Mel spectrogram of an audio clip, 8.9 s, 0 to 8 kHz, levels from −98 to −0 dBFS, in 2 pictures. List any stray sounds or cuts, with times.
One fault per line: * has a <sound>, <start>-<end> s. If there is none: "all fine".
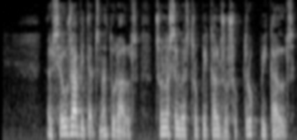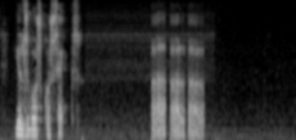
* has a laugh, 6.7-7.5 s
